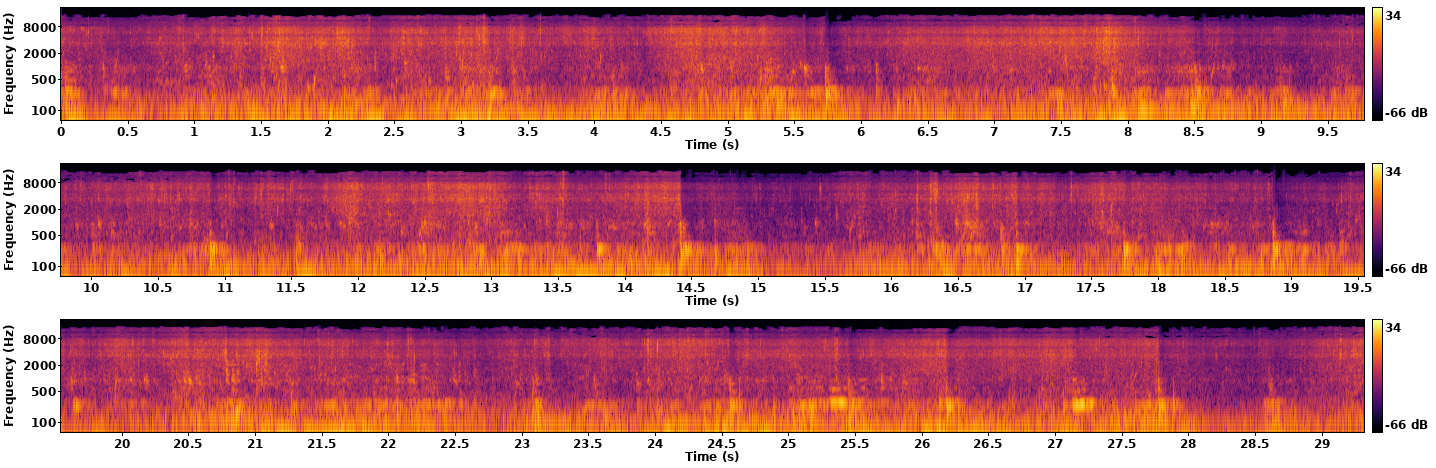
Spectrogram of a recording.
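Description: Water splashes and rushes against a boat's hull.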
